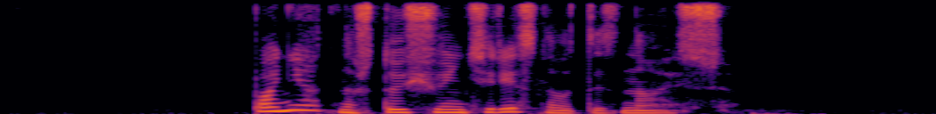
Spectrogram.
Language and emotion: Russian, sad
